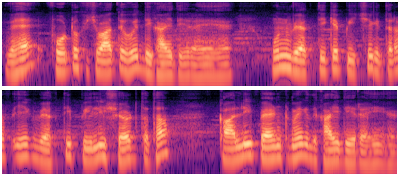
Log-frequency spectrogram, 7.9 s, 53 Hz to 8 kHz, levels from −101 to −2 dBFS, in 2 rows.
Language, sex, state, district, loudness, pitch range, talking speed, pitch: Hindi, male, Uttar Pradesh, Hamirpur, -21 LUFS, 110-145 Hz, 195 wpm, 125 Hz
